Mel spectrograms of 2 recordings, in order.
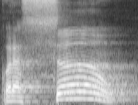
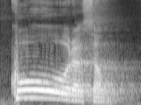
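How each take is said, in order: First: The last syllable's vowel is stretched out. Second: The first syllable's vowel is stretched out. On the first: The speaker calls it right. "Será que esse outro A aqui?" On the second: The speaker calls it wrong. "Acho que é o O. Ó"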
